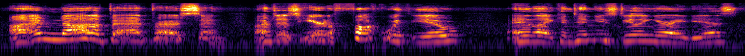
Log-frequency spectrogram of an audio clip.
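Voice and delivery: high, slow, sugary fake-innocent voice; mock innocent voice. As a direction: play the sneaky agent acting sweet. Mimicking hackers justifying themselves.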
